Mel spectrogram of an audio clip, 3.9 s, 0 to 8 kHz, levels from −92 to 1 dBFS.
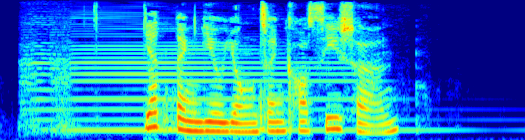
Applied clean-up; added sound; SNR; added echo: none; Bowed string instrument; 16 dB; none.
